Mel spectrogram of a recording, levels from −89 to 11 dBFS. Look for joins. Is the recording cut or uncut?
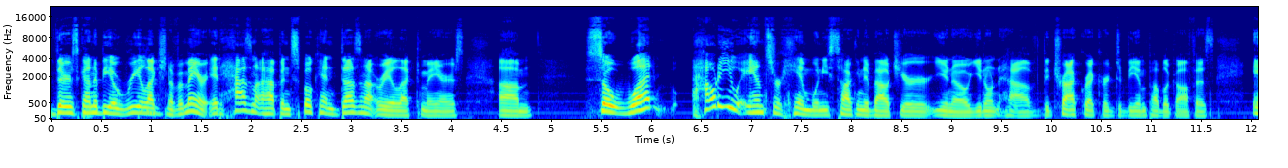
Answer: cut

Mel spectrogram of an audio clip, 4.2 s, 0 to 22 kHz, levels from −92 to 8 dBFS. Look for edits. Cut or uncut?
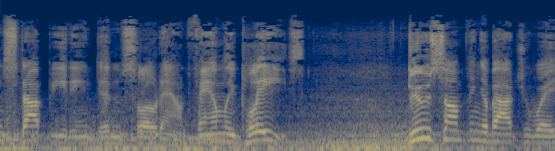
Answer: cut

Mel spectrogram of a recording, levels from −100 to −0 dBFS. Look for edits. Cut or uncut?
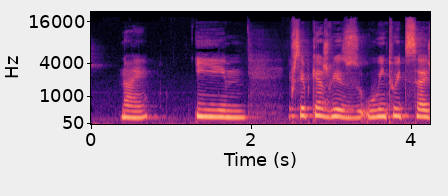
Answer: cut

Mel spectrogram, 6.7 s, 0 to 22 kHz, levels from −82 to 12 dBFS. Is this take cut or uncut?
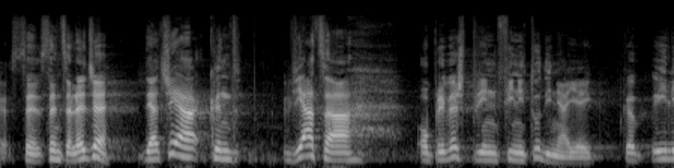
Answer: uncut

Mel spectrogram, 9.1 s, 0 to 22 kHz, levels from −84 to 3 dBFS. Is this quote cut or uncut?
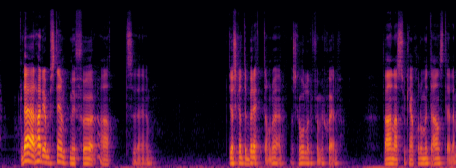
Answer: cut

